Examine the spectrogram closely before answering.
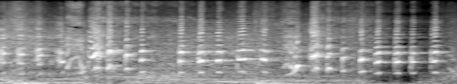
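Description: Laughter in a rapid run of short, high-pitched bursts.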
